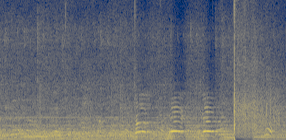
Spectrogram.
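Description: A single sharp crack of a starting pistol about three and a half seconds in, the signal that starts a unicycle race. Short shouted calls come just before it.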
